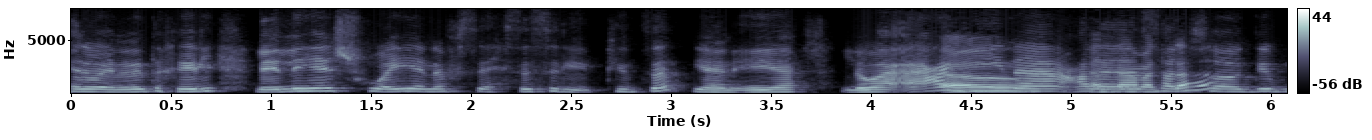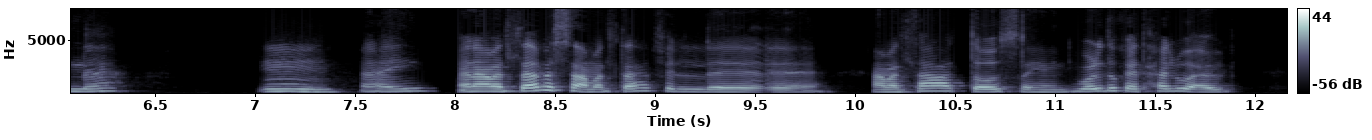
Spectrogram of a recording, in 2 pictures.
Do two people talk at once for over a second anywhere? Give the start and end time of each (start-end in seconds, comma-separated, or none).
4.3-5.8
